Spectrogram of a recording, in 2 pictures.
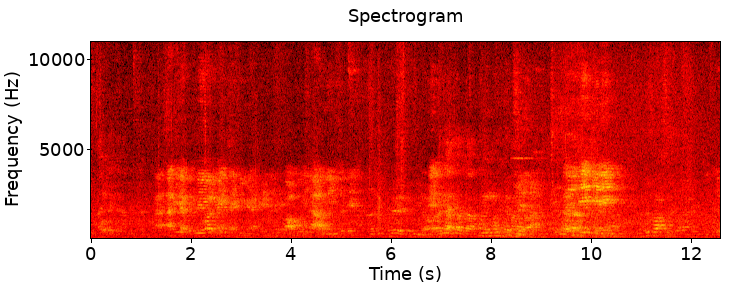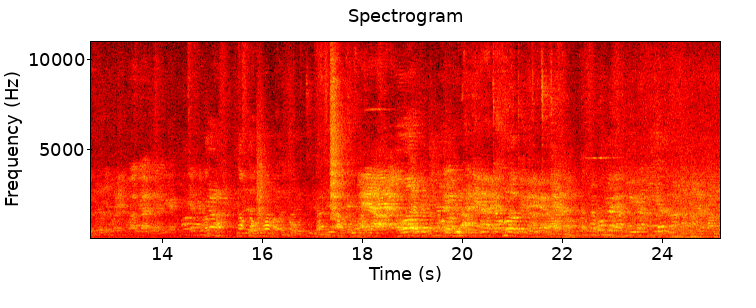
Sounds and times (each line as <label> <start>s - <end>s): Traffic Sound 20.3s - 25.1s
